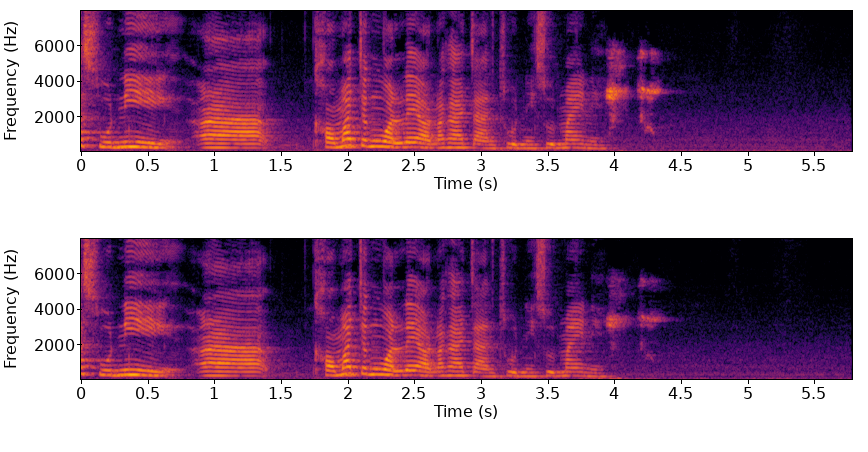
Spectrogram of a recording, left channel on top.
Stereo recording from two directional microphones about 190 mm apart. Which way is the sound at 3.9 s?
55° left (ahead or behind).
